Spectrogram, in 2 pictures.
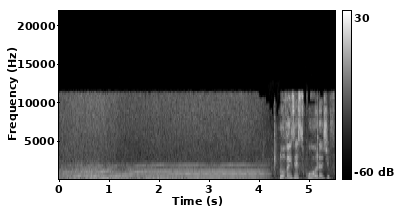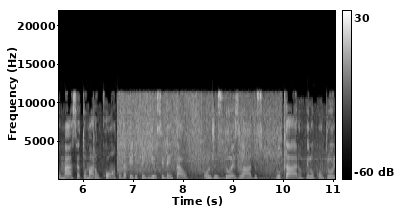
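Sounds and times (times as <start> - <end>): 
air raid warning siren wailing: 0.0 - 4.3
speech: 4.4 - 11.0.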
